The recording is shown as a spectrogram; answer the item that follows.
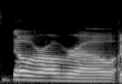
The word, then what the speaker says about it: Dororo: Sounds like you want to talk about Dororo. – Dororo? – Dororo. So how about you talk about Dororo? – Is it Dororo, or is it... – It's Dororo.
